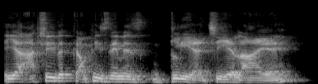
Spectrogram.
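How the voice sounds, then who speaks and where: A middle-aged man from India, a native Hindi speaker, tells stories with energy and slips into other people's voices when he quotes them. His pitch sits in the middle range. The room around him sounds hollow and echoey. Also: moderate pace. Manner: animated storytelling, quotes others in lively voices. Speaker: tech company CEO, guest. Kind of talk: live webinar interview.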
